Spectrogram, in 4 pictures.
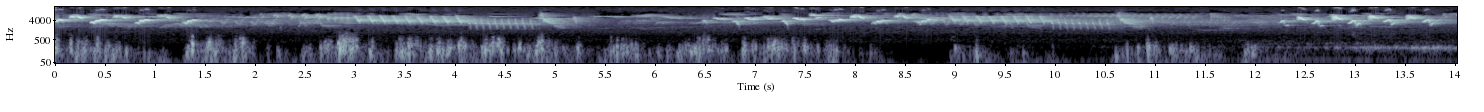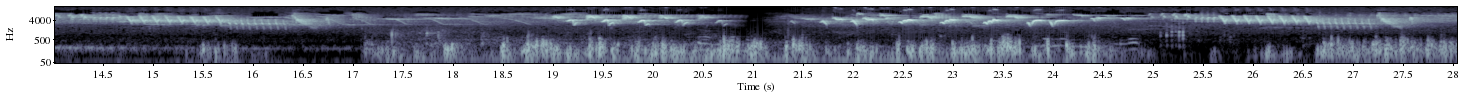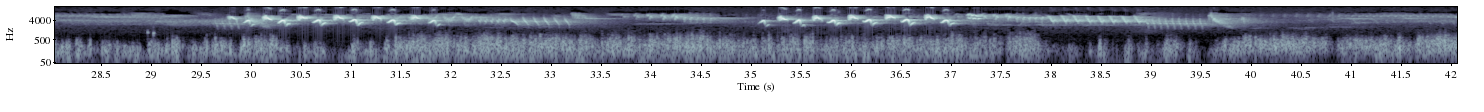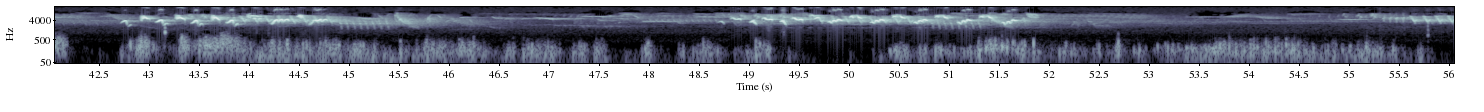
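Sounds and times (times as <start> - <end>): soft bird twittering: 0.0 - 56.0
songbird singing: 0.0 - 56.0
low rumbling noise: 17.1 - 24.6.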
